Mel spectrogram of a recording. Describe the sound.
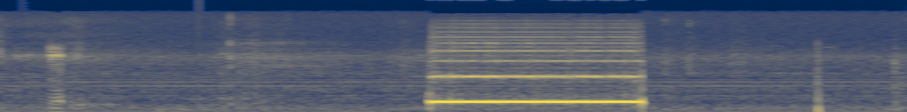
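A telephone busy signal after the other party hangs up on a call: one steady, loud, sustained tone lasting about a second, set between faint line noise and brief clicks before and after.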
